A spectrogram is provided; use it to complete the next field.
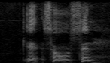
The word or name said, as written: k'e'soosin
